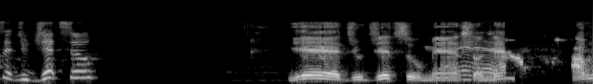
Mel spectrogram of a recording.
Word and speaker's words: jiu-jitsu: How do you pronounce it? Jiu-jitsu? Yeah, jujitsu, man.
